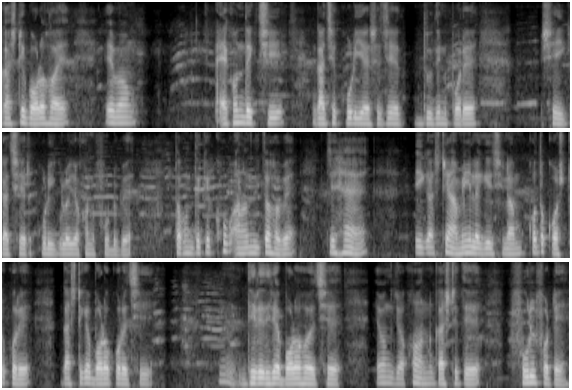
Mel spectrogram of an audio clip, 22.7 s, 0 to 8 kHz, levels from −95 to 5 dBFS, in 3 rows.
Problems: continuous background conversations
